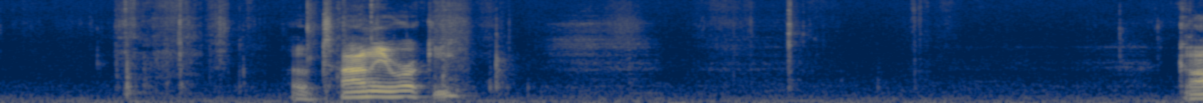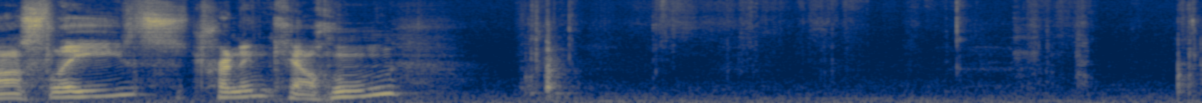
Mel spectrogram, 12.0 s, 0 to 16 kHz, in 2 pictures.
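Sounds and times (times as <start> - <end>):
cards being flipped through: 0.5 - 2.6, 8.6 - 12.0.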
